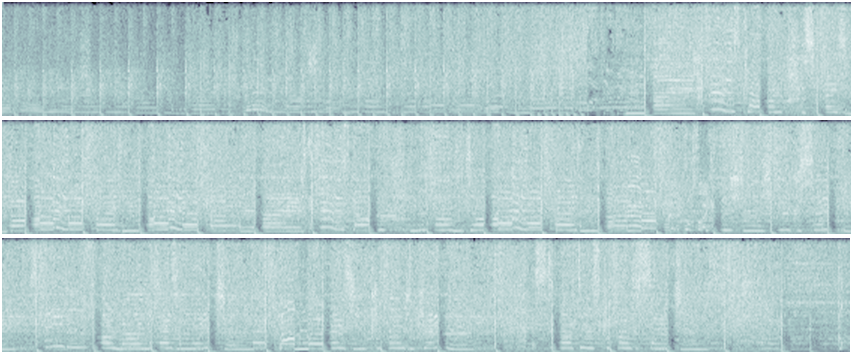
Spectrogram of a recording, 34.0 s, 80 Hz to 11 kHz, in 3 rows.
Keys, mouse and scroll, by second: 2.7 click, 9.8 click, 10.8 click, 15.5 click, 16.0 click, 17.4 click, 18.3 click, 19.3 ctrl+click, 19.4 ctrl+click, 22.4 click, 23.3 click, 25.4 click, 26.4 click, 27.6 click, 28.8 click, 31.8 click, 32.3 click, 33.1 click.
